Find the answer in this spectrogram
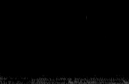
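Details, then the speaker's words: Stomach rumbling (borborygmi) from an adult male streamer during a live digital-painting stream, noticed while he is talking. "don't know if you hear that that's my stomach rumbling"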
